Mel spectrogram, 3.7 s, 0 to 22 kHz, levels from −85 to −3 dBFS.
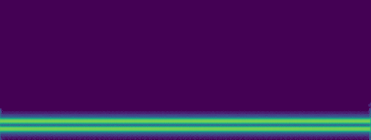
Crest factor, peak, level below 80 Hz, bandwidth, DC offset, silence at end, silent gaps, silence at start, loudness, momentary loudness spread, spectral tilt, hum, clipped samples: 6 dB; -14 dBFS; under -90 dBFS; 0.7 kHz; under 0.1%; 0 s; none; 0 s; -21 LUFS; 0 LU; -2 dB/octave; none; under 0.1%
